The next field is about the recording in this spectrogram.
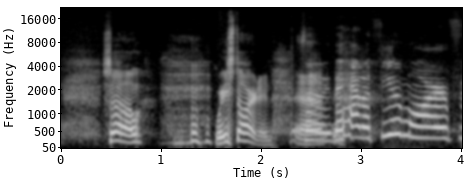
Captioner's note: laughs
